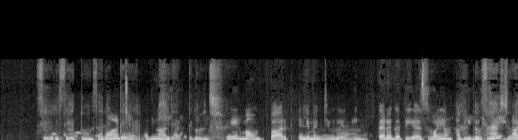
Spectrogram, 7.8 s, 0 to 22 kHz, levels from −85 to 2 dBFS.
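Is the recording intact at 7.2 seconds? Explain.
No. At 7.2 seconds you're hearing an echo leak, running from 6.37 s to the end of the clip at 7.77 s. A delayed copy of the speech comes back about 104 ms behind the original, sitting around 15 dB below it, so it reads as a faint double. That most likely comes from a loudspeaker on one side whose echo canceller didn't fully scrub what its microphone picked up, so the leftover got sent straight back.

On top of that, there's speech suppressed in double talk from 6.39 s to the end. With both sides talking at once, the talker's level sags by up to roughly 15 dB, and the sound gets ducked rather than staying steady. The likely culprit is the same echo canceller: it couldn't tell the local talker apart from the returning echo, so it turned everything down together while the overlap lasted.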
